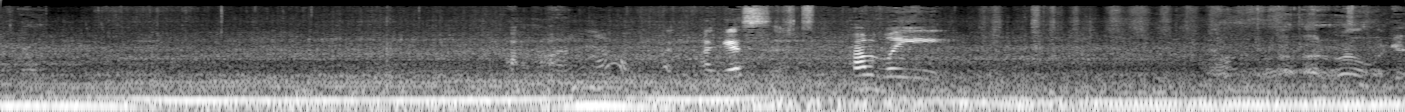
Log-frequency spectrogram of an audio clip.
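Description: Steady low drone of a Chevrolet Malibu's engine and tyres heard inside the cabin while driving along.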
